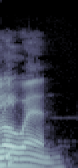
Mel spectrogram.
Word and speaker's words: Citroën: Citroën. Thank you, Mr. Frenchman, Yeah, for pronouncing that properly.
